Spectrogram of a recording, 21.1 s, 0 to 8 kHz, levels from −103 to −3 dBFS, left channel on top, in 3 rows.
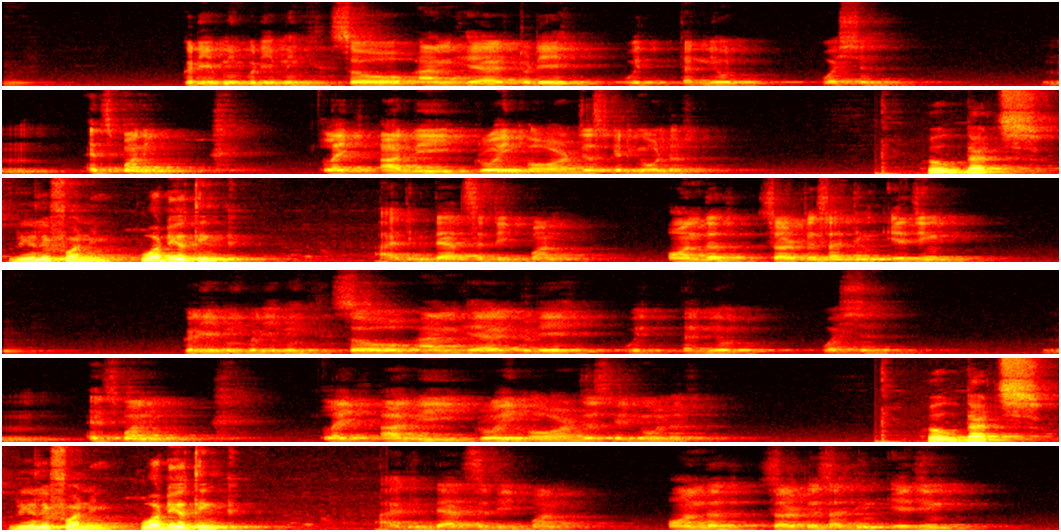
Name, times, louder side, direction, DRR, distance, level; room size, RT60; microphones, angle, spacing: voice 1, 1.2-5.0 5.5-5.9 6.9-7.3 7.6-8.2 8.5-8.6 9.2-11.6 16.6-17.9 18.5-20.3, left 2 dB, 80° left, 6 dB, 5.2 m, -34 dB
voice 2, 13.2-15.6, right 1 dB, 20° right, 13 dB, 1.0 m, -19 dB
20.0 x 18.0 x 9.6 m, 0.87 s
head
